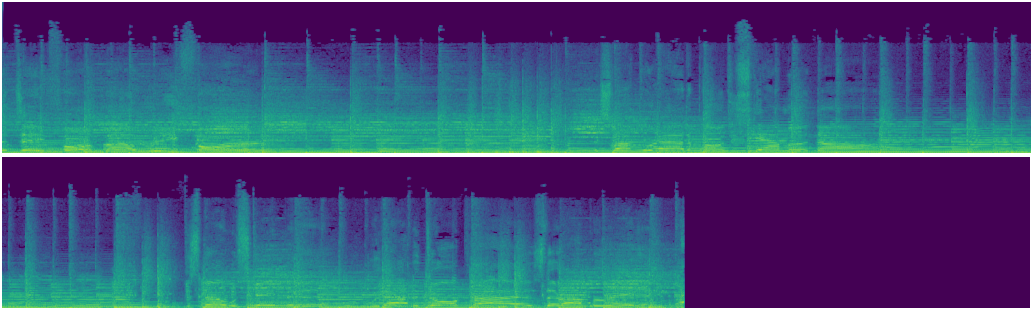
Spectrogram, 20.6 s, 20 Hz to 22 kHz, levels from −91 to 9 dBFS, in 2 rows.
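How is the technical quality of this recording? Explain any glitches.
The recording has one clear glitch. From 17.10 s to the end, an audio dropout to silence: the input was likely lost while writing continued, leaving silence with no room tone, a flat waveform line, and a blank spectrogram.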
